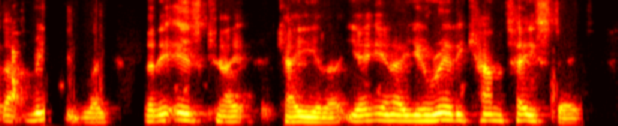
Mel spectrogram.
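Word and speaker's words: Caol Ila: And I think I wrote that recently, that it is Kaila.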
